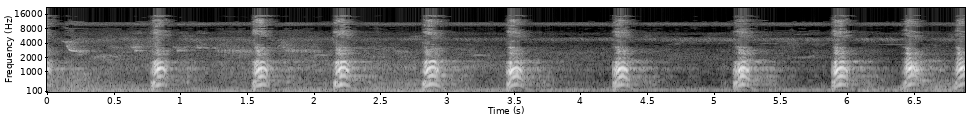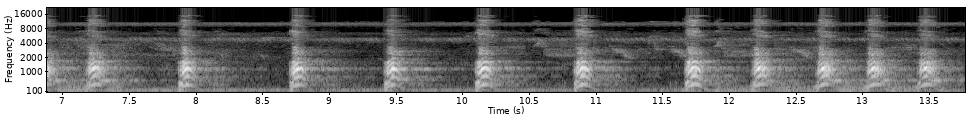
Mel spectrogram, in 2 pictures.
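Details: A dog barks persistently in the morning, a long run of more than twenty short, punchy barks, at first about one per second, then quickening to near two per second, with a thin continuous whine behind.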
